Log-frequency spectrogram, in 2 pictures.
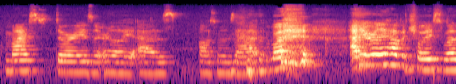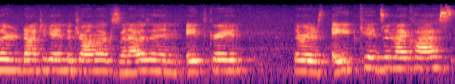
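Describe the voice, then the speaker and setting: A teenage girl gives casual interview answers as a student actor. Her voice sits a little high. The sound is echoey and distant from the microphone, with faint noise behind it.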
